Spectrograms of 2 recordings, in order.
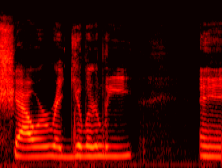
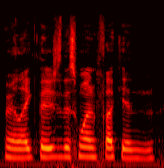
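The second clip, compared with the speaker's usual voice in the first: ordinary delivery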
